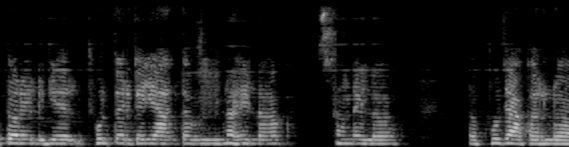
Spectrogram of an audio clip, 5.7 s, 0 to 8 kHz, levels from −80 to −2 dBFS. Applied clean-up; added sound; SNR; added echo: neural mask model DeepFilterNet 3.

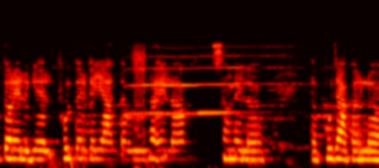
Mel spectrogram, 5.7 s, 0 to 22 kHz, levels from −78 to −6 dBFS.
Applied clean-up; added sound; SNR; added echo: classical method WPE with log-MMSE.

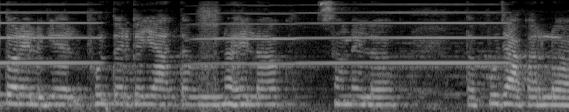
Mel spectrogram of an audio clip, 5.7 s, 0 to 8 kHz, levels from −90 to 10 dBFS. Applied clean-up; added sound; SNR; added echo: none; Bowed string instrument; 6 dB; reverberation time 0.1 s.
